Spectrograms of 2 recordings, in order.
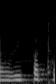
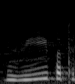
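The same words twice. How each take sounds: First: Said in the usual way. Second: विपथ said as "veepath"; wrong long vowel. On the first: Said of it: "विपथ होता है". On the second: Shown as a demonstration. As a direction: stretch "vee" in विपथ. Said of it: "विपथ नहीं होता". (विपथ में "वी" लंबा करके)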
